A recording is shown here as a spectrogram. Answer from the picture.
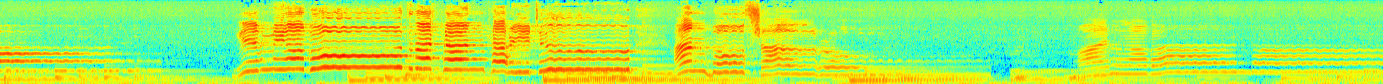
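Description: A woman singing a slow folk ballad with a wide vibrato, accompanied by acoustic guitar. Her long sung phrases break off for a few seconds in the middle while the guitar plays on.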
